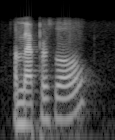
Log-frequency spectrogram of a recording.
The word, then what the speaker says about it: omeprazole: And looked at four of the most popular proton pump inhibitors, omeprazole, pantoprazole, lansoprazole, and esomeprazole.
